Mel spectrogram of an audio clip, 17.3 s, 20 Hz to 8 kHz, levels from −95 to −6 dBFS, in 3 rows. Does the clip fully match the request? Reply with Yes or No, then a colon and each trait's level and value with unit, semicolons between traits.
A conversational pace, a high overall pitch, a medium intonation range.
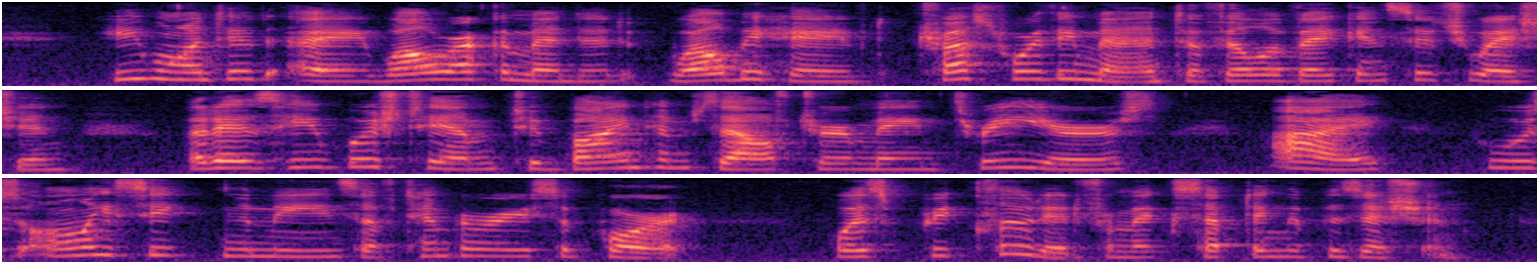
Yes: average, 145 wpm; high, 225 Hz; average, 4.5 semitones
